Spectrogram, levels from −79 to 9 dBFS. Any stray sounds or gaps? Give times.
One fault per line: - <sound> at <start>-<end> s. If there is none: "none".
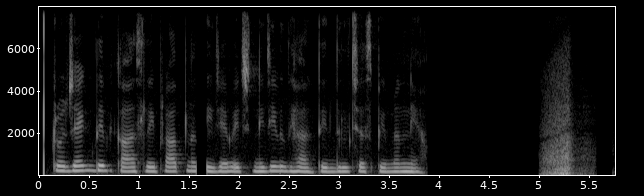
- dropout at 1.6-1.7 s
- whoosh at 5.0-5.6 s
